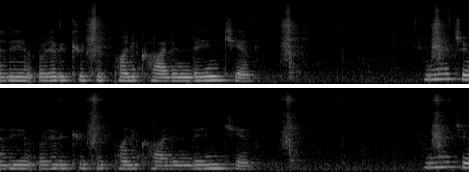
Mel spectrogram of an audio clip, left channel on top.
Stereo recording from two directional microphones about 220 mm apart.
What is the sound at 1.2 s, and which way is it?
Speech, 50° left (ahead or behind).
